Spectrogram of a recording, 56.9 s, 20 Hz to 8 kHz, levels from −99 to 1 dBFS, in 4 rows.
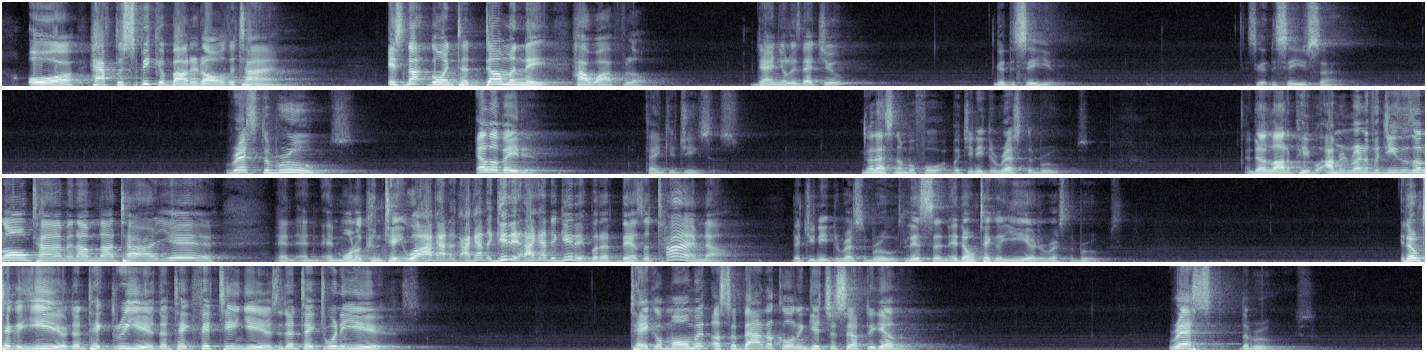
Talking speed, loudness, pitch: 150 wpm, -15 LUFS, 155 Hz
